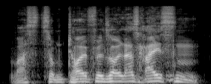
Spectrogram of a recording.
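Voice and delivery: loud, high indignant demand; irritated phone outburst; exasperated. A narrator's reading.

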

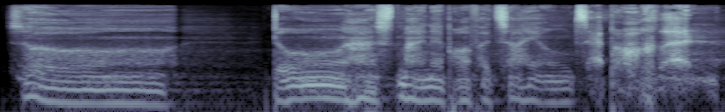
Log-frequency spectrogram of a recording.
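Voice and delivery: low, slow, breath-filled menace; Voldemort, quietly. A narrator's reading. Dark lord confronts Harry over the prophecy, quiet menace. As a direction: draw it out softly, deep in the voice. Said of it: "sagte Voldemort leise".

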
